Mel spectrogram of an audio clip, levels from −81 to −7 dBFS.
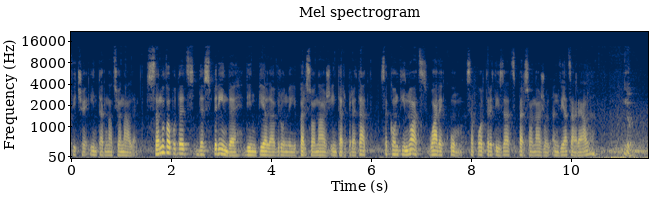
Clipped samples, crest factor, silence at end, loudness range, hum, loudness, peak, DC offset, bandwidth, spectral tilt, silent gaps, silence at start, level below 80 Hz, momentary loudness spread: under 0.1%; 20 dB; 0 s; 5 LU; none; -24 LUFS; -4 dBFS; under 0.1%; 13.5 kHz; -6 dB/octave; none; 0 s; -50 dBFS; 10 LU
